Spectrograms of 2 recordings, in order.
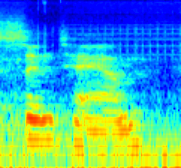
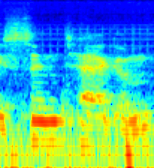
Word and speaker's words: syntagm: always pronounce it as syntam, but I've heard other people say syntagm, because the G, there's a G, which I think is silent.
